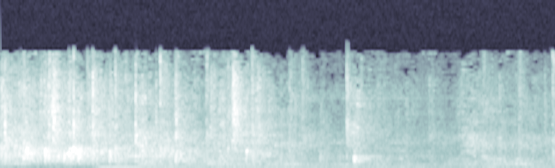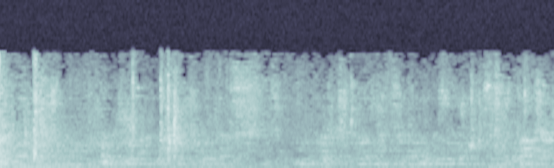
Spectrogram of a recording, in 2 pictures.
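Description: A low electric chord rings out and slowly fades.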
